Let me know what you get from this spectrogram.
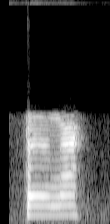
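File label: "tengah", Indonesian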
